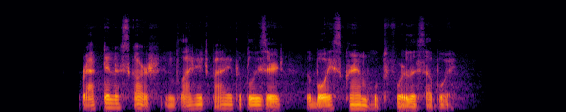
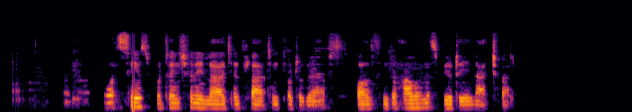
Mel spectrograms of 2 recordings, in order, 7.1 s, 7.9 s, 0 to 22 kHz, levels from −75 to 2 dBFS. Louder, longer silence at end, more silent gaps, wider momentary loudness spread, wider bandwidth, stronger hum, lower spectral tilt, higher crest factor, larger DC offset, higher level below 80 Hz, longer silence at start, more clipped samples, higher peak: about the same, -20 LUFS vs -19 LUFS; about the same, 1.4 s vs 1.5 s; second, none vs 1.14-1.29 s, 4.34-4.46 s; about the same, 9 LU vs 11 LU; first, 13 kHz vs 8 kHz; neither; about the same, -6 dB/octave vs -5 dB/octave; about the same, 18 dB vs 20 dB; neither; second, -56 dBFS vs -50 dBFS; first, 1.05 s vs 0.8 s; neither; about the same, -2 dBFS vs 0 dBFS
